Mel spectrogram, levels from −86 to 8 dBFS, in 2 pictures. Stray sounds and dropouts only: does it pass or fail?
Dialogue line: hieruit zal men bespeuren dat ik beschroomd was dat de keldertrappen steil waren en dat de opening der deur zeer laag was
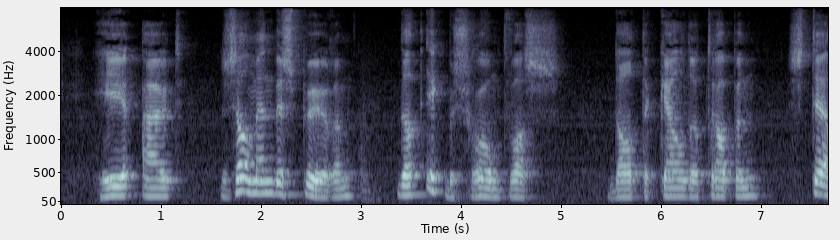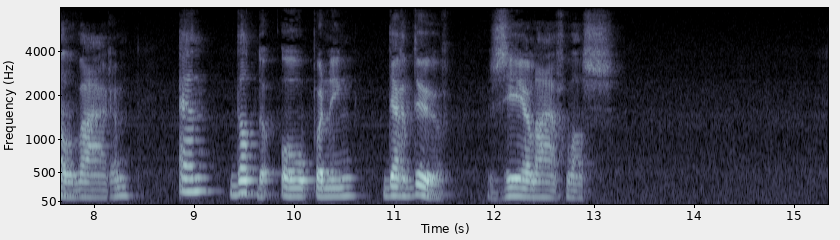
pass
